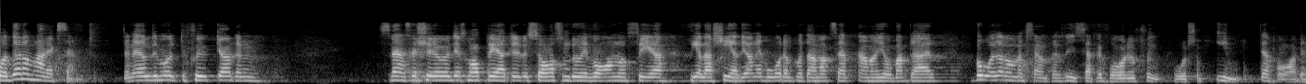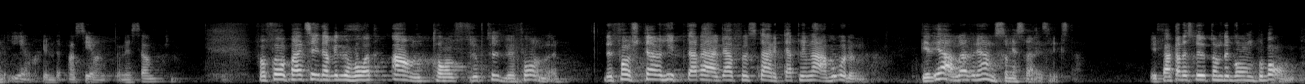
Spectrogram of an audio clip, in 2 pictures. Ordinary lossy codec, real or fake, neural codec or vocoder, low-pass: none; fake; codec, 44.1 kHz, 2.6 kbps, DAC; 7.2 kHz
